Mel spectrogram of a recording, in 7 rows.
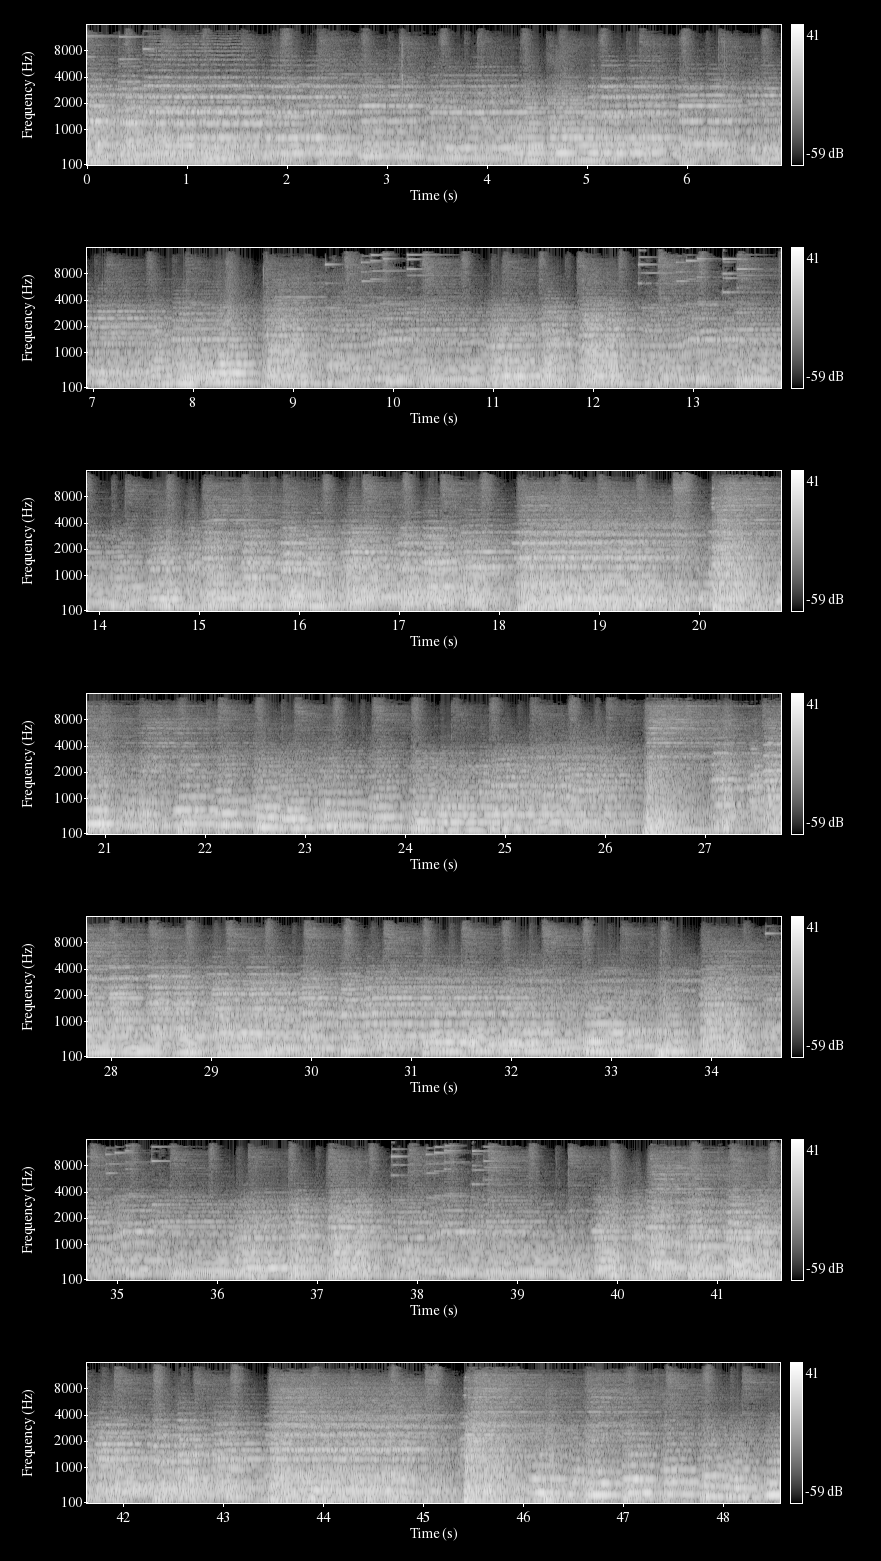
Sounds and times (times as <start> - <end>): Music: 0.0 - 48.5.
